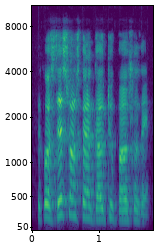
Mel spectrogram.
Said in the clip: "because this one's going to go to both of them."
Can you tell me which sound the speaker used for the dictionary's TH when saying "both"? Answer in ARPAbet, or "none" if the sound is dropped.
TH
